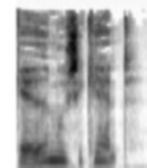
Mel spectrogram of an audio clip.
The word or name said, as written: gademusikant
